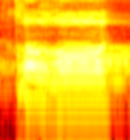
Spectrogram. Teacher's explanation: تو کو موٹا کر رہے ہیں اور غین کو بھی موٹا کر کے پڑھا جا رہا ہے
